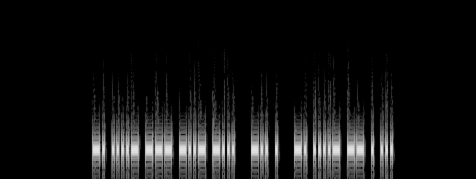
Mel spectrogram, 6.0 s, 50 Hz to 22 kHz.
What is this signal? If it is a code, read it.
Morse code, heard as a keyed tone, about 40 wpm, 700 Hz. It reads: N4OXB DE N4MES
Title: USA Callsign DE Callsign - 5 Characters - 40wpm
